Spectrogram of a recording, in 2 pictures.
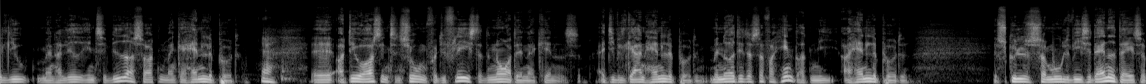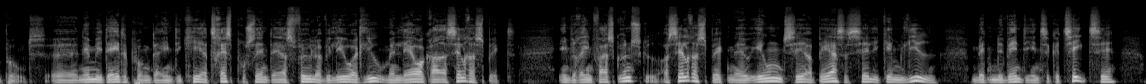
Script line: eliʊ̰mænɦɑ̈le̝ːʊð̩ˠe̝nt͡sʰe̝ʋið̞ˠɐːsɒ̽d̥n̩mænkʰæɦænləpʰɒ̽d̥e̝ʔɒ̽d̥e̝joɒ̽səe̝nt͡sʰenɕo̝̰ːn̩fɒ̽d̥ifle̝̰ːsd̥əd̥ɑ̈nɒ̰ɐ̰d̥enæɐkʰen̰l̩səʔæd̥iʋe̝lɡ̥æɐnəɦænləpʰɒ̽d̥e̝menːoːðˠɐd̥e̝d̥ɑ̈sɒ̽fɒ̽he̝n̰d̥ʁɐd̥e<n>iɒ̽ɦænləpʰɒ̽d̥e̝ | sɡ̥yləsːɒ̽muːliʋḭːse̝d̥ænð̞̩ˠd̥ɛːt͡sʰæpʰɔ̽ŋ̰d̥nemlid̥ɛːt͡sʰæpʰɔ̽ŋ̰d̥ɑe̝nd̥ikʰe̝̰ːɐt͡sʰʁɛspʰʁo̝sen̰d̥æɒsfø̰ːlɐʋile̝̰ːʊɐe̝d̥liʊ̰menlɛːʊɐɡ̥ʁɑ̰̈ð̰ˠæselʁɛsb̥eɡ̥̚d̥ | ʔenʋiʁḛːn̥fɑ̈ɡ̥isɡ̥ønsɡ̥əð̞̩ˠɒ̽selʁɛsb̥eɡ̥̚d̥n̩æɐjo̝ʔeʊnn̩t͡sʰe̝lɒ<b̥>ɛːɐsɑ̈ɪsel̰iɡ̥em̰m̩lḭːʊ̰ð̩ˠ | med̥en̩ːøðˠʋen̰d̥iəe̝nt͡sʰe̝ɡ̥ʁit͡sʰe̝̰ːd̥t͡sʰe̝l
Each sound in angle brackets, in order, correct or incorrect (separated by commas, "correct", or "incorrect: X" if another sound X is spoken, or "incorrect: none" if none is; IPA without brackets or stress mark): correct, correct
